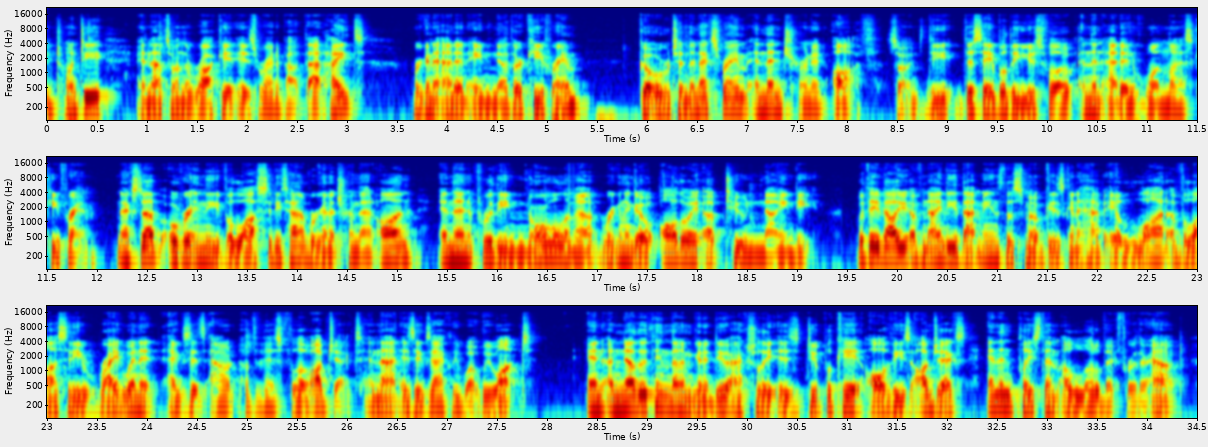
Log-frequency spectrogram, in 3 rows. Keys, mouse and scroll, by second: 0.1 scroll down 6, 0.3 middle click, 0.9 scroll down 4, 1.1-3.0 middle drag, 3.0-4.3 scroll up 1, 4.3-6.1 drag, 6.1 Right, 7.7 click, 10.7-19.4 drag, 19.4-20.3 scroll down 3, 23.4-24.9 scroll up 3, 24.9-26.1 middle drag, 26.1 scroll up 1, 26.3 g, 27.5-28.2 scroll down 4, 28.2 KP_7, 28.6-30.4 scroll up 5, 32.0-34.3 scroll down 1, 34.3 scroll down 3.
